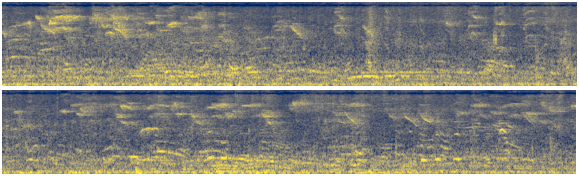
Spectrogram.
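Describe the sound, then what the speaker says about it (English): Small blackbirds chirp and squabble in a bamboo aviary at a zoo, dense overlapping tweets and calls filling the air amid steady crowd ambience. "We still have a console of like little blackbirds that are arguing back and forth."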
